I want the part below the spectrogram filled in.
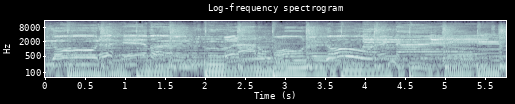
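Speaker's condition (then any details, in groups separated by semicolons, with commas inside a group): No condition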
